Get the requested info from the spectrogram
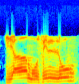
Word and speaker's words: مذل: مذلو اور پہلا جو صفات میں زال کے ساتھ ہی ہے، زال ہے، یا معزو یہ زا کے ساتھ ہے نا، تلفظ کی درستی کا بھی آپ نے خیال رکھنا ہے.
